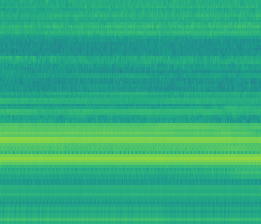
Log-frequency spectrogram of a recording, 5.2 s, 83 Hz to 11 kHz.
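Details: Hart cordless battery air compressor filling the tank: steady, even motor hum at one pitch with a faint regular pump pulse; took three minutes to fill and cut out at 120 psi; normal compressor running.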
